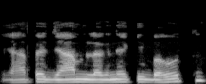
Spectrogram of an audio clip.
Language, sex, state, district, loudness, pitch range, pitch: Hindi, male, Bihar, Sitamarhi, -16 LUFS, 110-120 Hz, 115 Hz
